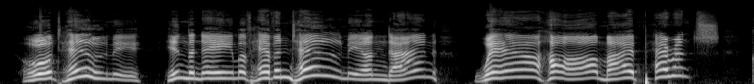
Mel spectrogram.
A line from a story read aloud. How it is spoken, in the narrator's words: cried the weeping Bertalda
